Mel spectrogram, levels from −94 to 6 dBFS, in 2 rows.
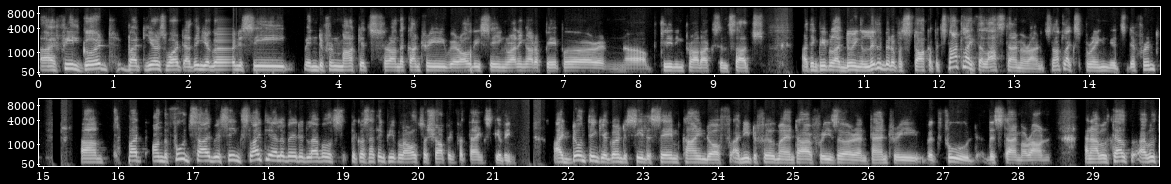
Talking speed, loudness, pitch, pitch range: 215 wpm, -19 LUFS, 135 Hz, 120-160 Hz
